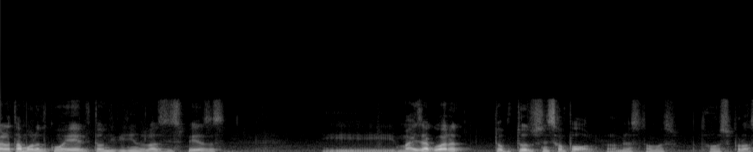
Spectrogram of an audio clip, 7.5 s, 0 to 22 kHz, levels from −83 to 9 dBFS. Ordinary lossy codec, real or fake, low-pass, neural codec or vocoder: none; real; none; none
